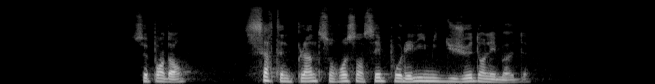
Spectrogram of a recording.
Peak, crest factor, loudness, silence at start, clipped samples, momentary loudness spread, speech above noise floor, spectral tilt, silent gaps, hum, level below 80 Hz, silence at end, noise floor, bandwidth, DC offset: -2 dBFS; 22 dB; -22 LUFS; 1.35 s; under 0.1%; 8 LU; 61 dB; -6.5 dB/octave; none; none; -68 dBFS; 1.3 s; -82 dBFS; 15 kHz; under 0.1%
